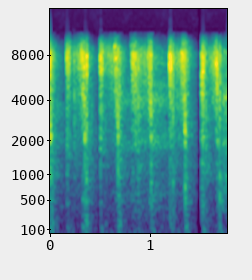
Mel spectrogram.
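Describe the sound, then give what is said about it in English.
Tarot cards being shuffled before a card pull: a faint run of rapid, papery riffling bursts with a few short breaks, heard alone with no voices. “Morgan, I would love a card pull for guidance in the following week. Okay. So let's see here,”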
